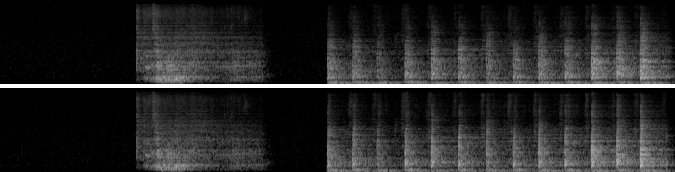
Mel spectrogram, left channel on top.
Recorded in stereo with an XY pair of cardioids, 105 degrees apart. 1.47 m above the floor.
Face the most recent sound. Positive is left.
turn(degrees=-40)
